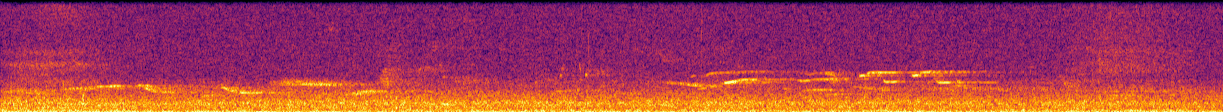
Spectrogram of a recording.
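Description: Near silence with faint birdsong: a string of short chirps and warbled notes over a low steady background hum.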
